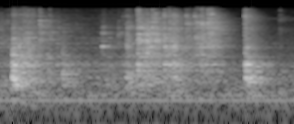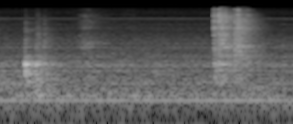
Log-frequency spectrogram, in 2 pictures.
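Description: A student-built Rube Goldberg machine running, with its parts clattering and knocking against each other. There are several sharp clatters and a longer rattle between about one and a half and two seconds in.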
